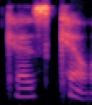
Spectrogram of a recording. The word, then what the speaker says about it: Gaskell: 뭐 킹슬리의 엘터럭 저도 뭐 읽어보진 않았지만 Gatswell, Gaswell 어떻게 발음할까요? Gaskell, 그렇죠?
